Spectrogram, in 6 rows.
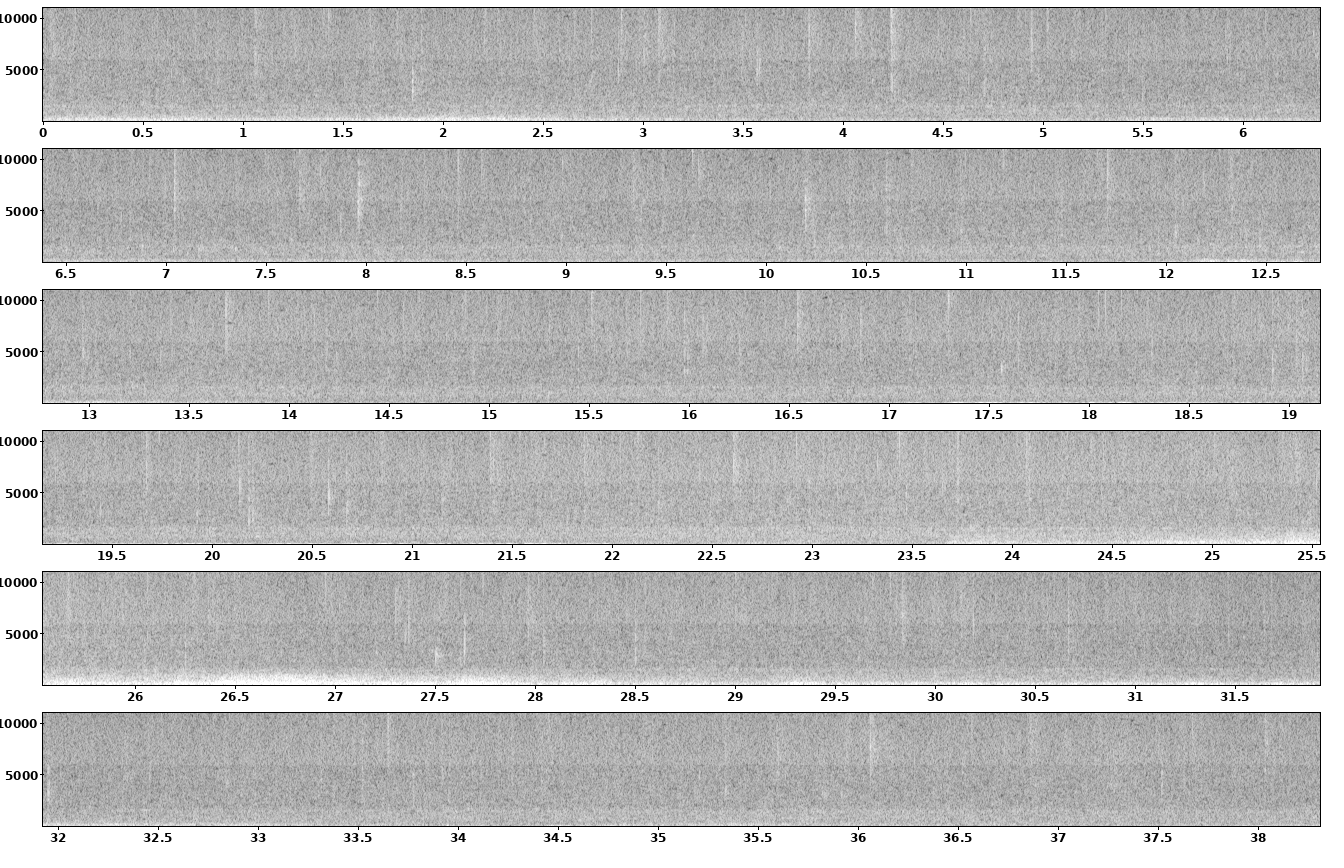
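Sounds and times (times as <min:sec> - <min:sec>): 
rain: 0:00.0 - 0:38.3.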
